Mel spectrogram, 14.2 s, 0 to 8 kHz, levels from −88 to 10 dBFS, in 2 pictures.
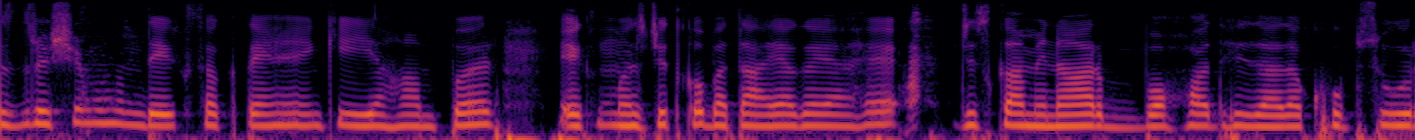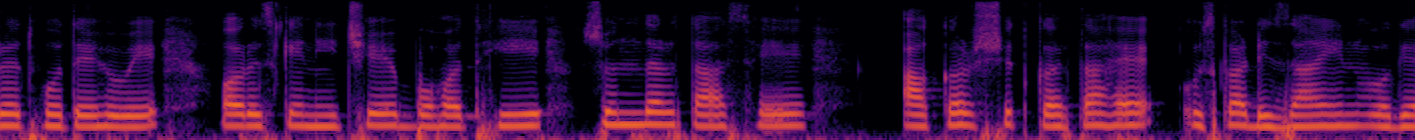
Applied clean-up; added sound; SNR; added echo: neural mask model DeepFilterNet 3.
